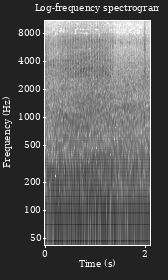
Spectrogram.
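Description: Dacia Sandero Stepway's engine running at low revs, a steady low hum heard from inside the cabin, with a faint hiss above it that eases after about a second and a half.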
